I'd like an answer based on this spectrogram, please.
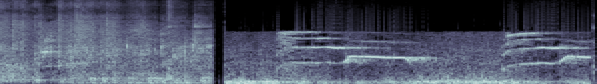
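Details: Domestic cat giving long, loud meows that slide upward and then hold a steady pitch, two in a row, after a muffled, noisy opening, over a steady low background hum.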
